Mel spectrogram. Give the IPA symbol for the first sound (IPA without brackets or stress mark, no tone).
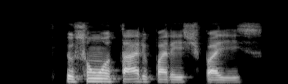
e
